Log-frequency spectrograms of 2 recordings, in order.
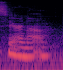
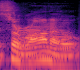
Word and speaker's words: Cyrano: You pronounced it wrong. – What? – It's Cyrano de Bergerac. – I said Cyrano. – You said Serrano, like the pepper. – Yeah, I say things weird, though. – You used the wrong emphasis on the wrong syllable.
